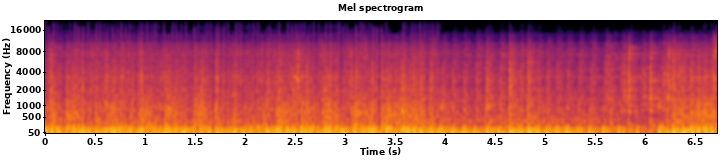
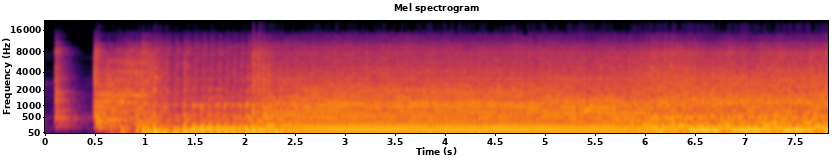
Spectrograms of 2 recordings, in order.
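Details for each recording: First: Yard Machine mower, sat outdoors for two years, before its second carburetor cleaning: loud, uneven low chugging with ragged stumbles; the small engine runs but keeps spitting and sputtering. Cause not yet confirmed, more diagnostics planned. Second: Yard Machine riding mower revived after two years sitting outdoors, with the carburetor ultrasonically cleaned a second time: engine catches after a brief crank and settles into a steady, even run with no knocks or misses; sounds healthy and ready to mow.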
